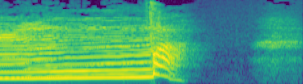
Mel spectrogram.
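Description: A woman humming one long 'mmm' note that creeps slightly higher in pitch, ending a little over a second in with a quick upward swoop and drop.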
